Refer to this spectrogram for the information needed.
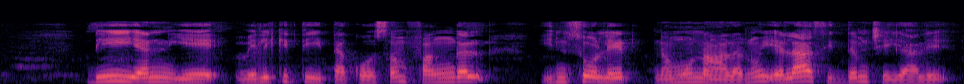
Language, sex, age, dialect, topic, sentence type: Telugu, female, 18-24, Telangana, agriculture, question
